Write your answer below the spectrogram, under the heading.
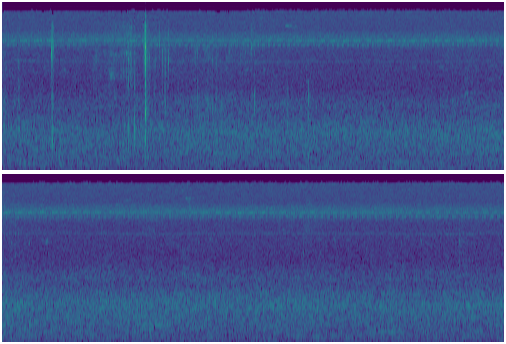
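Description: Steady, high-pitched chorus of insects such as crickets, with a few sharp clicks in the first three seconds, the loudest near three seconds in.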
